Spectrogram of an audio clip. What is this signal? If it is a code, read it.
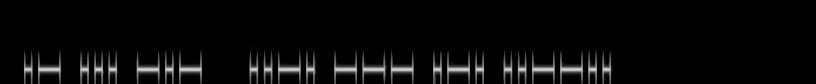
Morse code, heard as a keyed tone, about 17 wpm, 700 Hz. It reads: ASK FOR?
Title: Sentences from Top 1400 Words 17wpm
